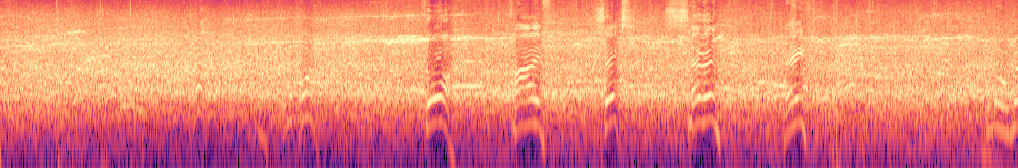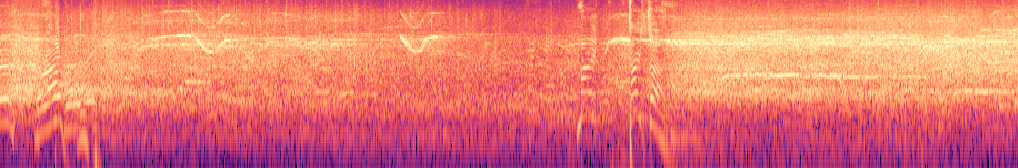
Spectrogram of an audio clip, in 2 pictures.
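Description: Arena crowd noise at a boxing match: a steady din of cheering and shouting. A run of sharp cracks comes about a third of the way in, and the crowd dips briefly about two-thirds of the way through.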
